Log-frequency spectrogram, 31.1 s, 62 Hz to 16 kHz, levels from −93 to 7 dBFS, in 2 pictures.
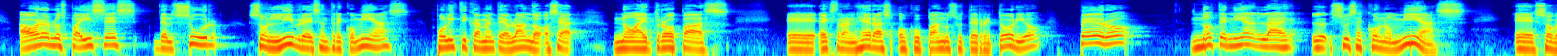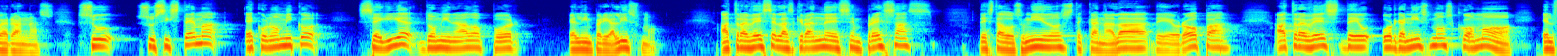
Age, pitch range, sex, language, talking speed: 20-39, 130-170 Hz, male, Spanish, 110 wpm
